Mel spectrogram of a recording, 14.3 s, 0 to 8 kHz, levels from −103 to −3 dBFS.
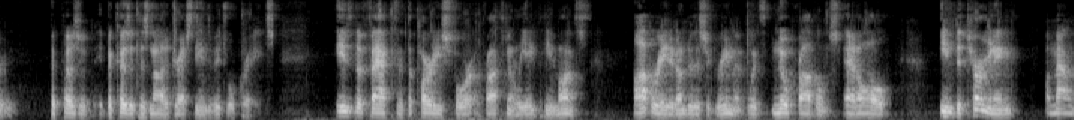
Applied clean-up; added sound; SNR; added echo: neural mask model DeepFilterNet 3.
